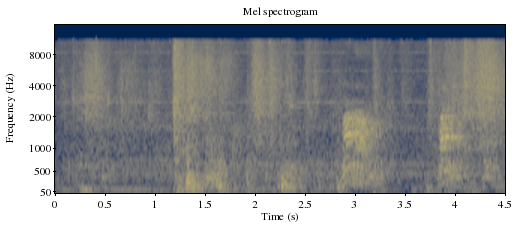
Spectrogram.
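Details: Golden retriever puppies of the C litter during training with acoustic and optical stimuli: soft muffled yelps and snuffles, then two short, clear whining cries about a second apart near the end, with rustling and handling noise throughout.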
